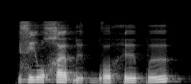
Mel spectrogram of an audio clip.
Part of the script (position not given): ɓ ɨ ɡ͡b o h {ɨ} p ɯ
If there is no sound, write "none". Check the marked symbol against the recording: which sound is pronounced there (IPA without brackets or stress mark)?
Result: ɨ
